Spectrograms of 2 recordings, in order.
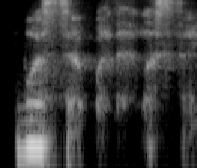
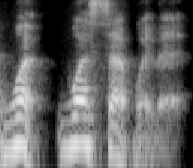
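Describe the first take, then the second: First: Whispered to herself, much softer. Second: Said in the usual way. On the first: Real, not acted. Streamer testing her own audio, whispering. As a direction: breathe the question out, no voice. Repeats question under her breath.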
